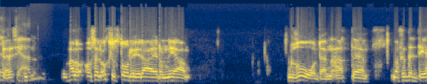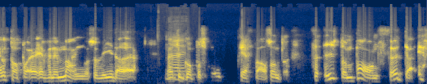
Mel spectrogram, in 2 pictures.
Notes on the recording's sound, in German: I studion. Per telefon.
